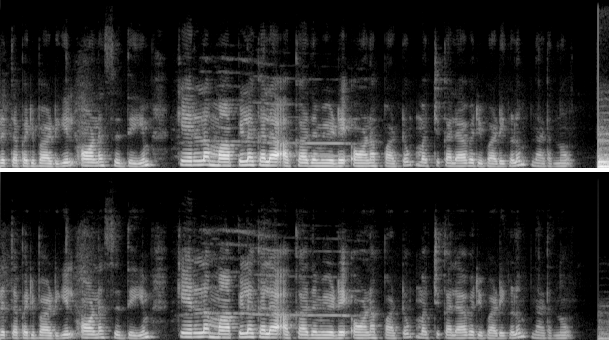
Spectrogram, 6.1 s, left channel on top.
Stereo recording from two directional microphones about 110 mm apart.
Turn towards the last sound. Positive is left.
turn(degrees=0)  # may be behind; listen again after turning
